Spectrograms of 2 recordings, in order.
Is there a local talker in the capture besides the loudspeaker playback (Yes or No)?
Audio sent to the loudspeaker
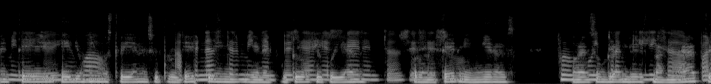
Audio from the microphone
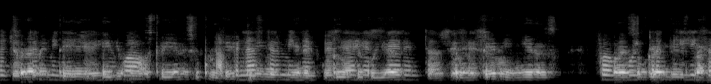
No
